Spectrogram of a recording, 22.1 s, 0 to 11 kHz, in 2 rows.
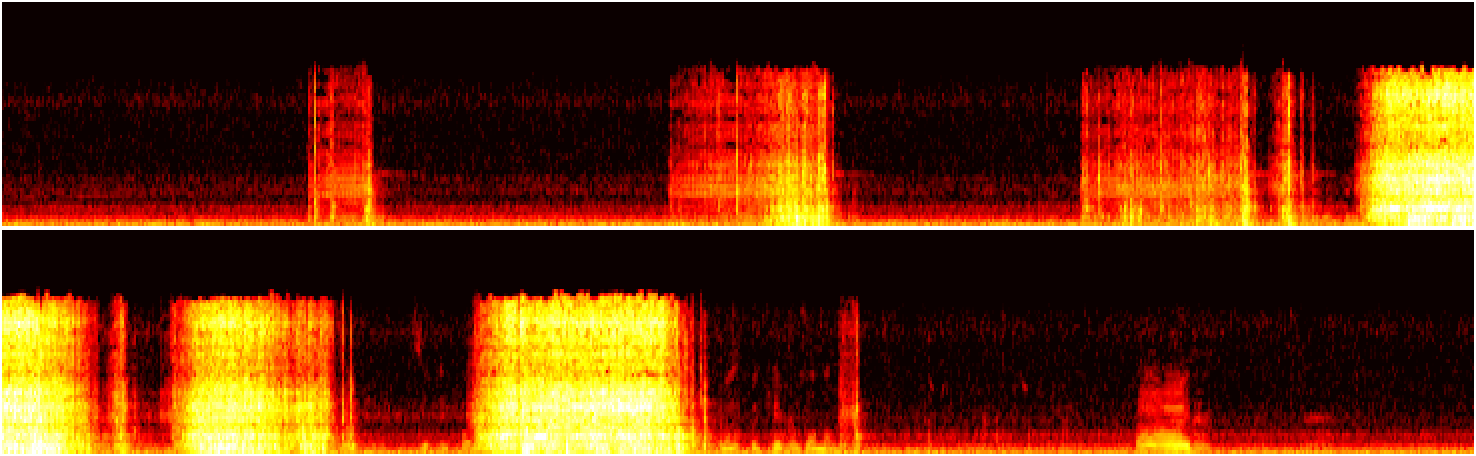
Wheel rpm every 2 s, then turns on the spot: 0, 0, 0, 0, 10, 70, 30, 70, 20, 0, 0.
16-18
